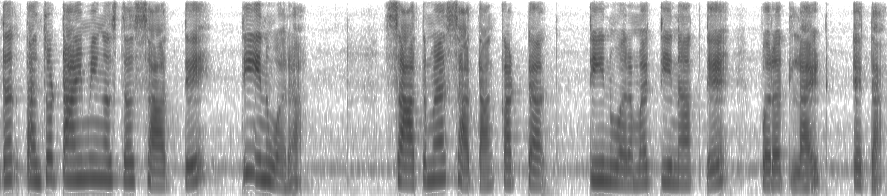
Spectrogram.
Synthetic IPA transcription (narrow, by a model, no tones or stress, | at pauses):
t̪ət̪jãnt͡sɔʈajmiŋɡəst̪əsat̪ːe | t̪iːnʋəɾã̰ | sat̪mjãsat̪ãkːaɽʈ̪at̪ː | iːnʋəɾamət̪inãkt̪epəɾət̪laiʈjɛt̪a̰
